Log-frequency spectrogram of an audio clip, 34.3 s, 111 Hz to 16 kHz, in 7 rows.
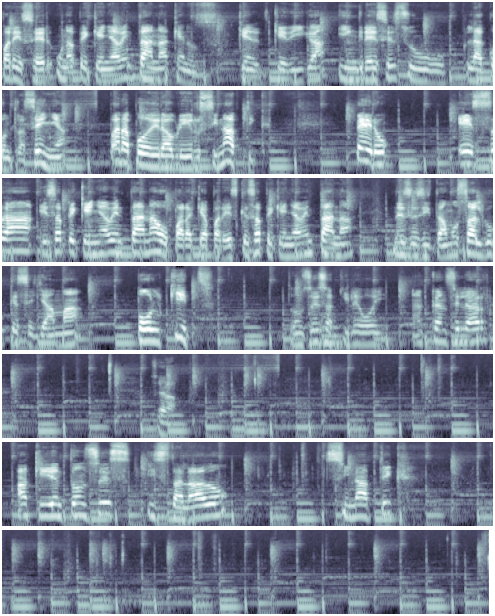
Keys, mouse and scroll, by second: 18.1 Escape, 19.9 super+5, 22.8-23.8 typing, 25.4-34.3 typing.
